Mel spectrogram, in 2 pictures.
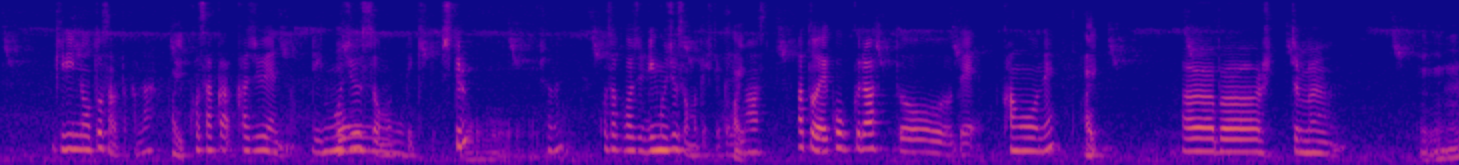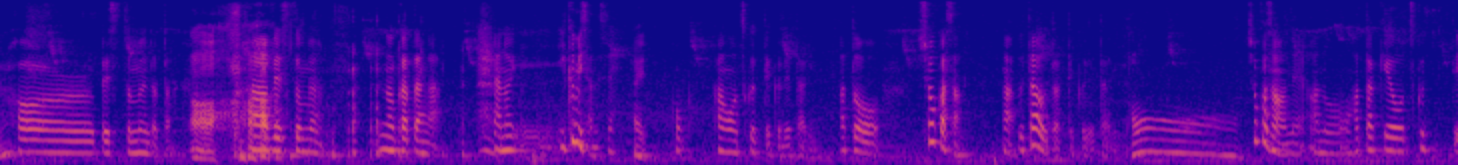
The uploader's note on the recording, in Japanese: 畑の夜市。外で収録した関係上、最初の声が小さくてBGMに負けていたので、最初のBGMはカットしてあります。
